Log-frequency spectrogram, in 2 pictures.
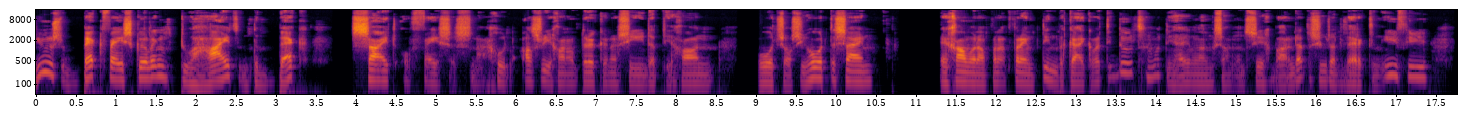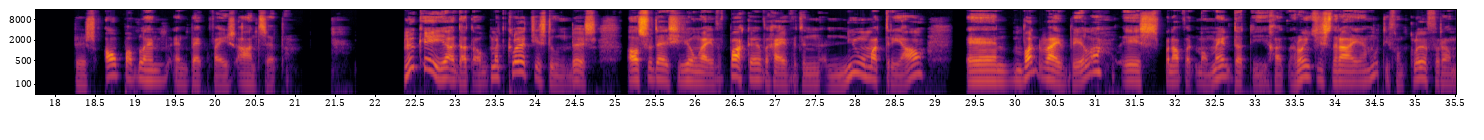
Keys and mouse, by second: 6.7 click, 9.1-10.6 drag, 11.3 shift+drag, 11.4 shift+middle click, 12.4-17.1 drag, 22.0 shift+middle click, 22.9 click, 25.8 click, 29.3-33.4 drag.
